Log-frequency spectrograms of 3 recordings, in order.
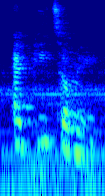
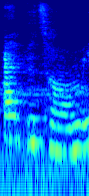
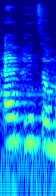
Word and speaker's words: epitome: Now this one, I think I ended up finding the right pronunciation when I was in 100 level in the university. It is epitome. Now I used to know it as epitome, you know, that epitome of beauty.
